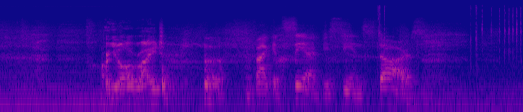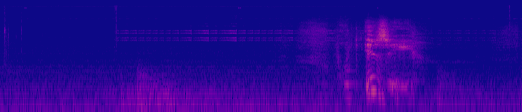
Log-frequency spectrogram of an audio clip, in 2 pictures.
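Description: A man speaks urgently nearby.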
